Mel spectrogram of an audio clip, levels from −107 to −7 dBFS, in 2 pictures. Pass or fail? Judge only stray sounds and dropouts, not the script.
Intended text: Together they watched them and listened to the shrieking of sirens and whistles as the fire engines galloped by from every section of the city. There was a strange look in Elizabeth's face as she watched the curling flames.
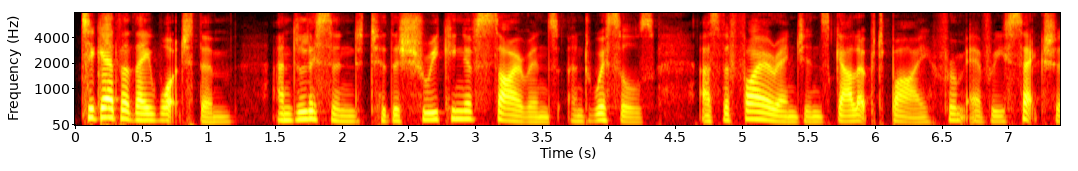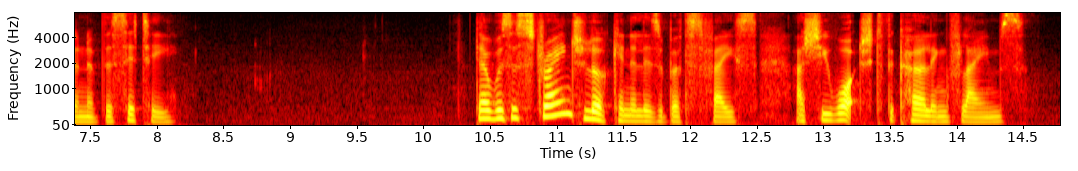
pass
